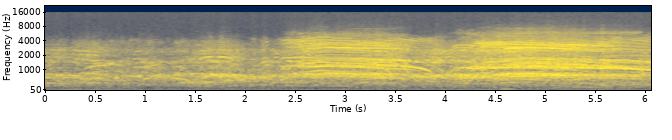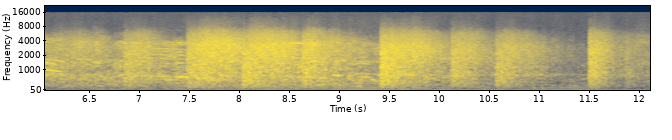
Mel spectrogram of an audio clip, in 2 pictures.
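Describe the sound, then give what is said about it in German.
Gunshots ring out in a 1952 German radio drama of Hauptmann's Die Weber. Agitated crowd voices and shouting build first, then several sharp, loud bangs burst in among the voices. “Was? Die schießen wieder.”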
